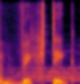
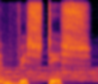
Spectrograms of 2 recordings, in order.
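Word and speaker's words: wichtig: और जरूरी के लिए विक्टिग, उसे बोलेंगे विष्टिश। बिलिश, विष्टिश।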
